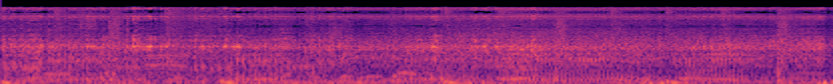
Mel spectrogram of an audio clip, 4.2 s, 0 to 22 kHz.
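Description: Kawasaki KX450 single-cylinder four-stroke motocross engine under way on a dirt track, its revs rising and falling as the rider works the throttle, heard from a helmet-mounted camera.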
